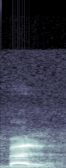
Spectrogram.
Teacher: Ada lagi bal, itu bal alif lam qamariyah. Alif lam dibaca jelas al.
